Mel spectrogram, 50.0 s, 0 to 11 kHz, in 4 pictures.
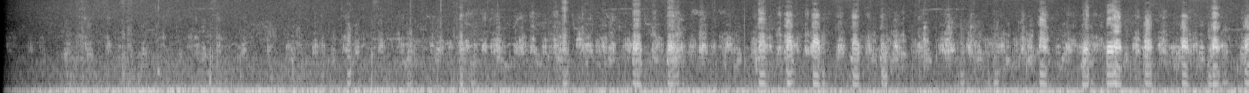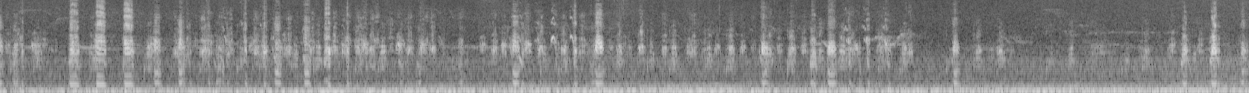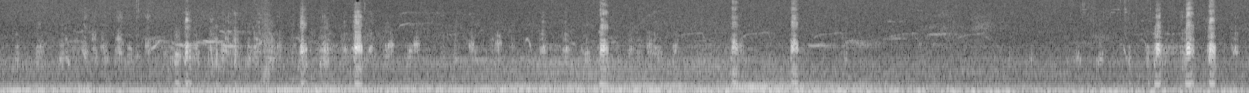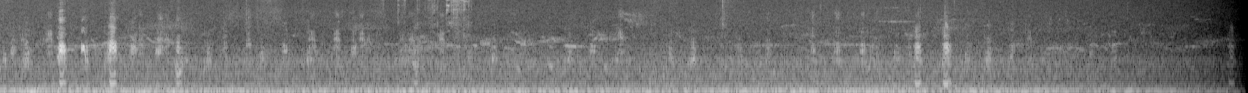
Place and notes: lippstadt, ducks
typical sound of this city ("venice of westphalia"). a flock of water birds: ducks, coots, swans etc.
recorded june 23rd, 2008.
project: "hasenbrot - a private sound diary"
Lippstadt, Germany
